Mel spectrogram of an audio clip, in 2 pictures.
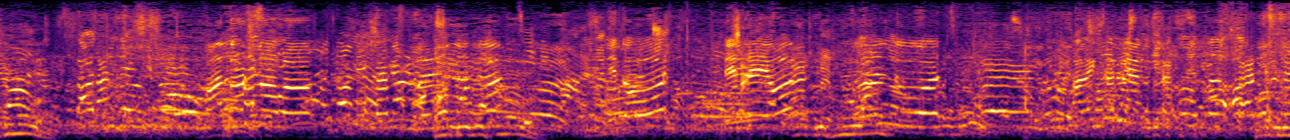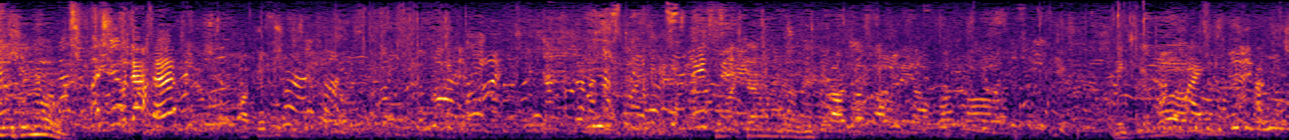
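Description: A crowd of children and adults chatters in the background.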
